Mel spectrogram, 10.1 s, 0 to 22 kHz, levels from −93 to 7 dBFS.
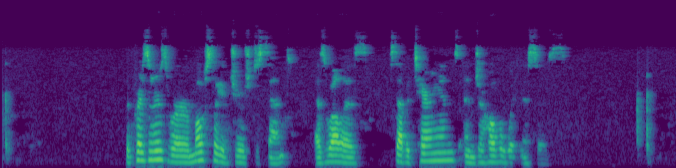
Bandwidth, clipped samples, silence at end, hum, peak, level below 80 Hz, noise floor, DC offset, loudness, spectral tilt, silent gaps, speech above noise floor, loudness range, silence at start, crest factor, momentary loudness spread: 10.5 kHz; under 0.1%; 0.4 s; none; -4 dBFS; -66 dBFS; -69 dBFS; under 0.1%; -22 LUFS; -3 dB/octave; none; 48 dB; 6 LU; 0.05 s; 20 dB; 20 LU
